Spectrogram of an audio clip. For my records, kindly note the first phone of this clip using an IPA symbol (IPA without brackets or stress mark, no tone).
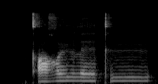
kʼ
